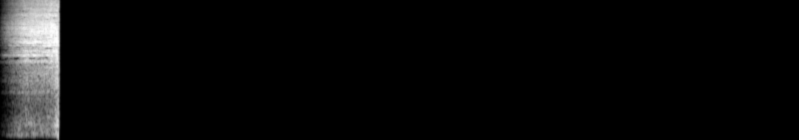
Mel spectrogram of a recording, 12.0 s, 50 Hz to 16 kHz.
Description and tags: Rev Cymb 9
Reverse Cymbal
Digital Zero
metal, echo, cymbal, fx, reverse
